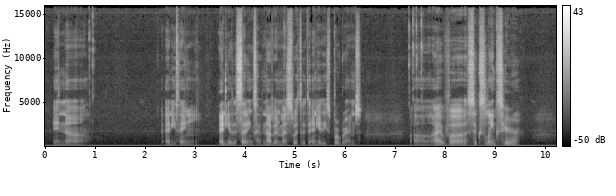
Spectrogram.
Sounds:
speech

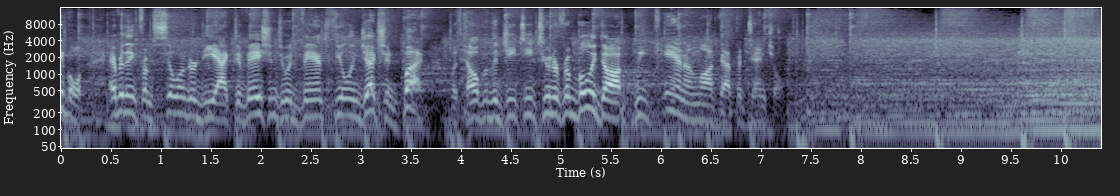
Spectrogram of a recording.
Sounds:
speech, music

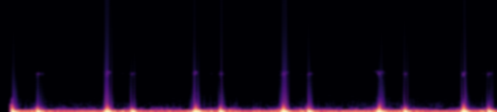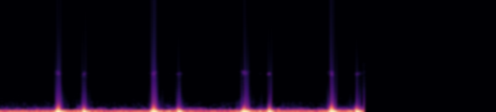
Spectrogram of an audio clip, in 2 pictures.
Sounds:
throbbing, heartbeat

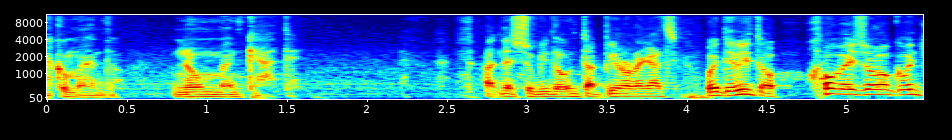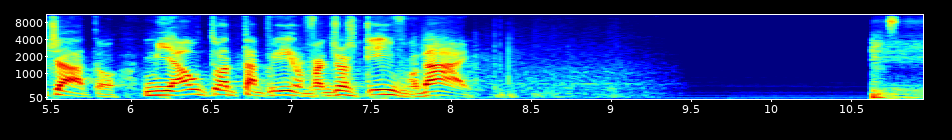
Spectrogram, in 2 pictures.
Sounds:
speech

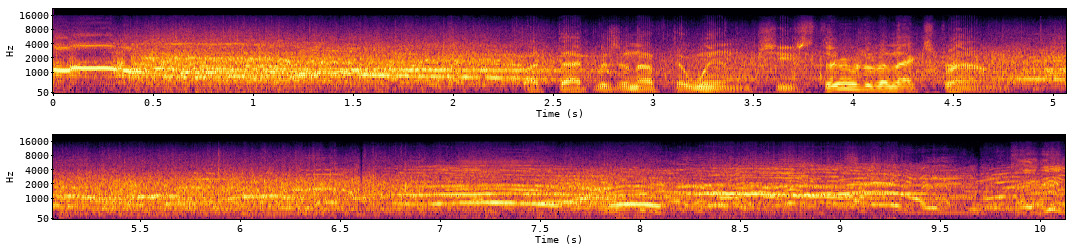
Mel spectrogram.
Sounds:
speech

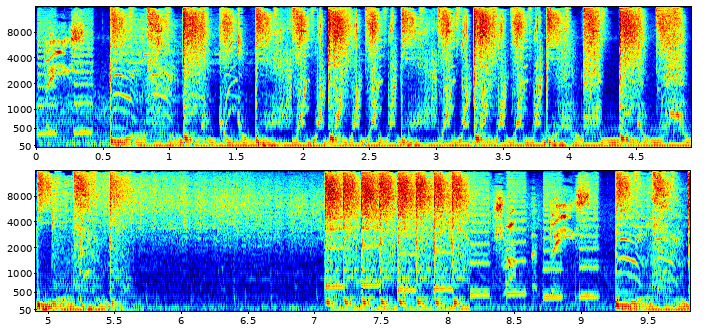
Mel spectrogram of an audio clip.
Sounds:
dubstep, music, electronic music, speech

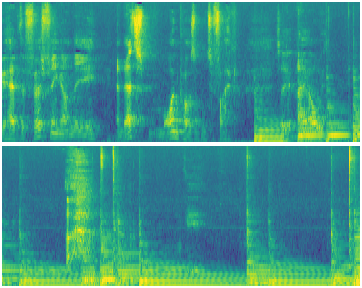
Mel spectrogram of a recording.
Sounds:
playing double bass

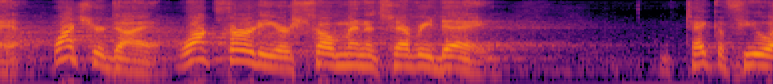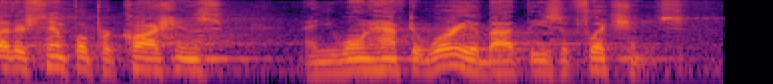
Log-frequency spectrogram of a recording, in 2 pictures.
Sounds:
monologue, speech, man speaking

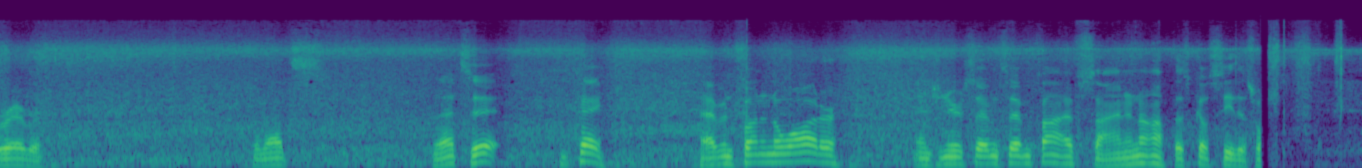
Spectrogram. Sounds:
pumping water

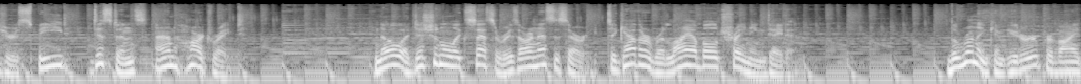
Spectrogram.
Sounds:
speech, music

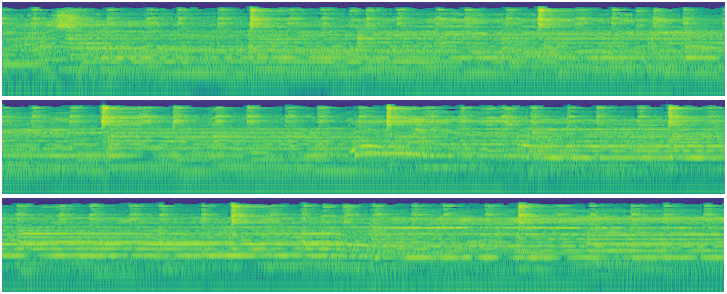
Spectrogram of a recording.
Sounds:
singing, music

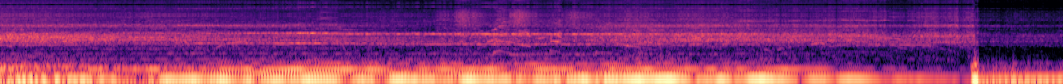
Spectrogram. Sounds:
rhythm and blues, theme music, music

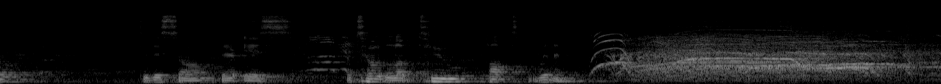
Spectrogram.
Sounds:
speech

